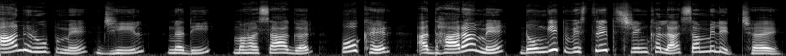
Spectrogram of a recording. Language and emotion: Maithili, neutral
